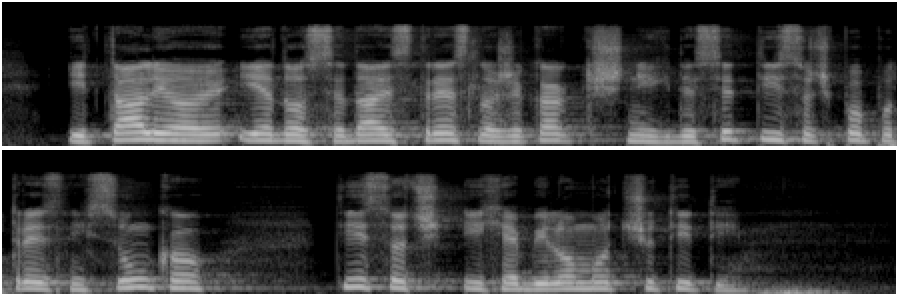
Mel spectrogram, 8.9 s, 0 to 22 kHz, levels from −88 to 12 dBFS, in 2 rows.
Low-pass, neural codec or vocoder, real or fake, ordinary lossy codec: 10.8 kHz; vocoder, 24 kHz, 100 mel bands, Vocos; fake; none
